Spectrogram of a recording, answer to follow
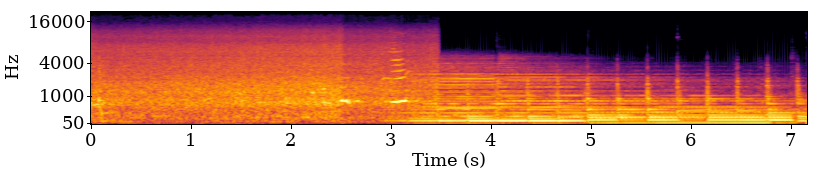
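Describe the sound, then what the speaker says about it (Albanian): The River Cem rushes through the green Tamara valley in Albania with a steady broadband wash for about three seconds, then music with sustained tones and regular beats takes over. "Zhurma lehtë e lumit"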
